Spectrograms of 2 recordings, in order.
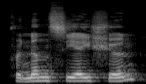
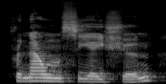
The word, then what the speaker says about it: pronunciation: listening and you know it should be pronounced pronunciation. It should not be pronounced like pronunciation, as I often hear, but I can understand why some of my students make this mistake, because the verb is pronounce, however, the noun is pronunciation.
